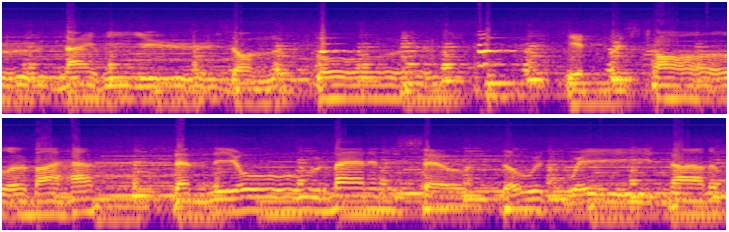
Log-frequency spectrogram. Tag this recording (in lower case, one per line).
speech
music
